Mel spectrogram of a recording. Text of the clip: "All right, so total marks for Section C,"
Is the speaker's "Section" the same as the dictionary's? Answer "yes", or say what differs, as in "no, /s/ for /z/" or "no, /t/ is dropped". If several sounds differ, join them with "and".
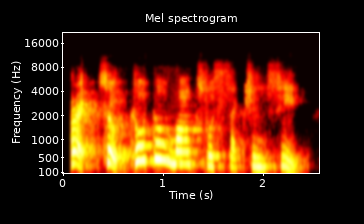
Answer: yes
